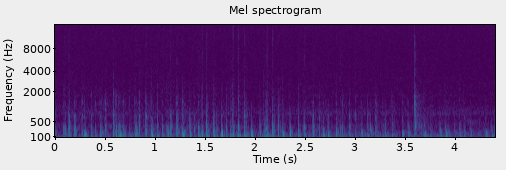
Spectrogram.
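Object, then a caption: Plastic tablet back. Long nails of both hands tap rapidly on the black plastic back of a tablet resting on a lap. The result is a quick, irregular patter of soft, dull, low taps that stop instantly with no ring, plus one brighter click near the end.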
